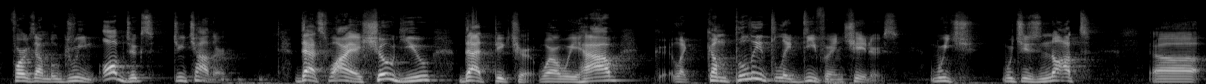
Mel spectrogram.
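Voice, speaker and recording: Halting Ukrainian-accented man teaching. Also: on the high side, a bit bright. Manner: halting, searching for words, frequent restarts. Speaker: workshop instructor. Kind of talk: live-streamed software lesson.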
